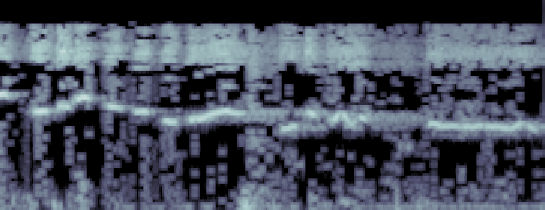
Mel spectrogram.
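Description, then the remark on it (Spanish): A steady, high-pitched electronic whistle from a key chain finder rings continuously for a few seconds, its pitch wavering slightly, over soft low rumbling and pulsing background noise. “El llavero ese que tiene viene con un chiflido, vos lo perdés.”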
